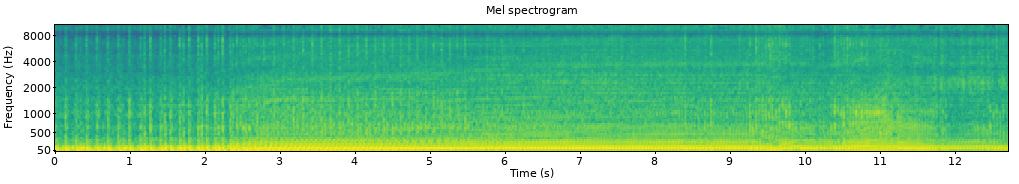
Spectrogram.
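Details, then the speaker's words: 2005 Yamaha Road Star 1700 V-twin, first start after years sitting, enrichment cable seized, new battery: deep idle and revs with uneven stumbles and hiccups; rough running cause unconfirmed. "i am fairly surprised that she did actually start up it does sound like we've got som"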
